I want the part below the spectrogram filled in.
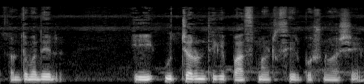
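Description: A man from Bangladesh, a college lecturer, giving a recorded lesson and speaking straight to his students, slowly explaining and repeating example words. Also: mid-range voice, level tone, a little mellow, slight background noise. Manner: addresses students directly.

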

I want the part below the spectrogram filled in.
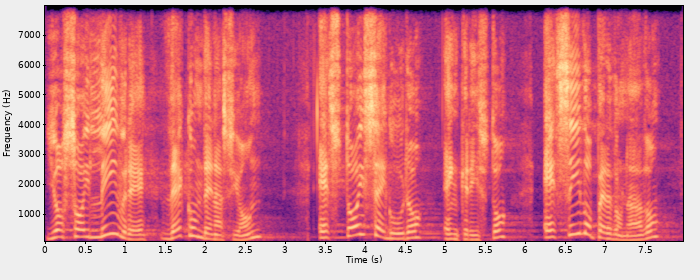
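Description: A man preaching a sermon as pastor, slow and emphatic, drawing out his phrases. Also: high-pitched, big pitch swings, in a large hall.

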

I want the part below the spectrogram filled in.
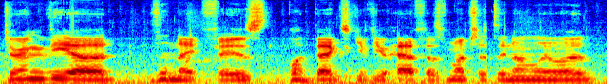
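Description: A man's voice: fairly low pitch, level tone, moderate pace, background noise. A man on a voice call explaining game rules matter-of-factly to his friends. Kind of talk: casual gaming chat on voice call.

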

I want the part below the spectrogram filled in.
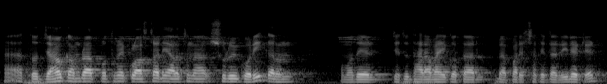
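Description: A man's voice: medium pitch, mellow. A man with a Bangladeshi Bengali accent teaching an online English class, explaining step by step and keeping the students involved with questions. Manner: keeps checking in with students by asking questions. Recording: echoey room.

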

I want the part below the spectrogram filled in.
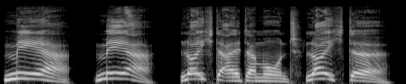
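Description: A man voicing a demanding, greedy little boy who shouts insistently for more. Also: very animated, drawn-out words, no room sound, studio quality, full character voice. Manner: shrill and insistent.

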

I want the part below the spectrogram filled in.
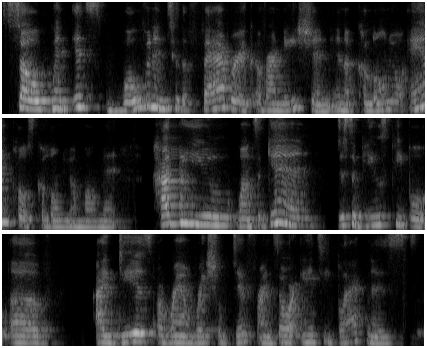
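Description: A middle-aged woman, a historian, answering questions on a video call, speaking with emphasis and many rhetorical questions. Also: on the low side. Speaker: historian and professor, guest speaker. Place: small indoor room at home. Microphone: webcam on a video call. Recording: roomy webcam sound.

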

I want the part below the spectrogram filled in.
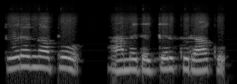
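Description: A woman's voice: on the high side, fairly even intonation, measured pace, husky, no room sound. A woman voicing a desperate, protective husband in a told horror story, urgent and commanding. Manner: urgent, shouting orders. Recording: slightly muffled, faint music behind.

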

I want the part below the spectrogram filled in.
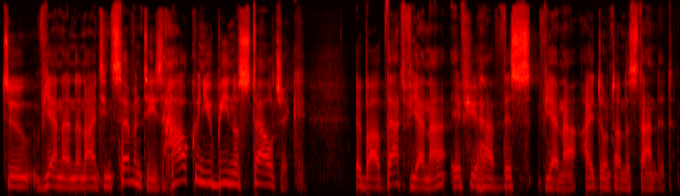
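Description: At a town-hall dialogue on a theatre stage, an older man from the Netherlands, a politician, replies to audience questions through a headset mic. His mid-range voice is fairly quick and fairly bright in tone. He's thoughtful, restarting now and then and making asides.

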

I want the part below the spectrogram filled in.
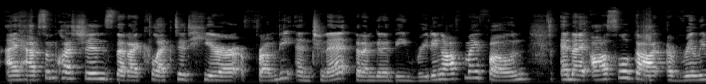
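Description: Speaking to camera from a bright living room, a woman in her thirties from Toronto runs a casual, playful Q&A with a Canadian accent and frequent laughter. Her voice is mid-range with a sharp tone, and the recording is rough.

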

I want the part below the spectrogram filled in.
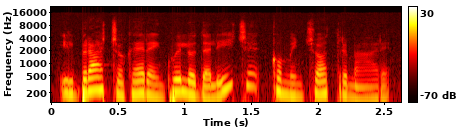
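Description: A woman reads a storybook aloud with a low, mellow voice. Her delivery is expressive and measured, with lively swings of pitch. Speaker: audiobook reader. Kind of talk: storybook narration.

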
